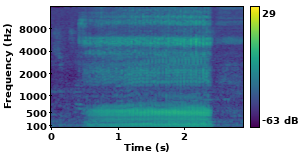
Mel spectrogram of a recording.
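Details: A dog's snore: one sustained, throaty rattling inhalation lasting about two seconds, steady and low with a fast flutter, then silence.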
